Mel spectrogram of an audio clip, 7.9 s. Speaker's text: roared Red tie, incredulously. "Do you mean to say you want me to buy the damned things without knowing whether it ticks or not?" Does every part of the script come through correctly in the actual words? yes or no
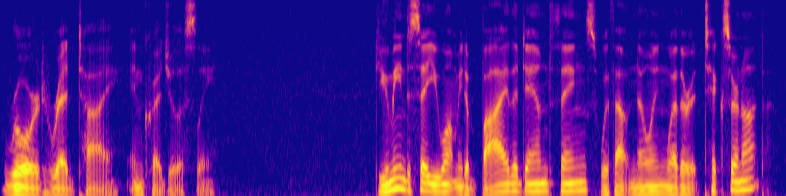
yes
